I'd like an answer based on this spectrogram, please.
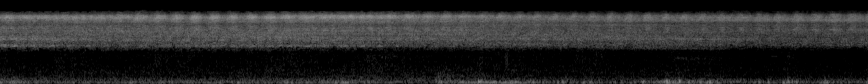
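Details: Chorus of bear cicadas (washiwashi), now spreading and calling both in trees and in grassy patches, a loud hissing buzz pulsing rhythmically about two to three times a second with an unbroken shrill whine.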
